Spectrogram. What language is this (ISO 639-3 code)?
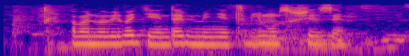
kin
